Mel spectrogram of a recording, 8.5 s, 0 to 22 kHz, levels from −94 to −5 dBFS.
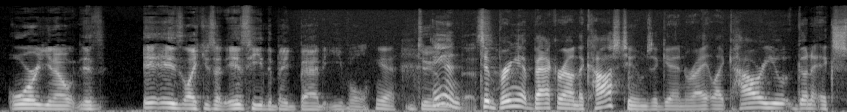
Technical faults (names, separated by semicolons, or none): digital radio blending to analogue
